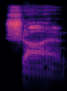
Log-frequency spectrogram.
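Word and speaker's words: Shauhin: if they go for Shahan, am I saying his name right? I never know. We love you. I just don't know how to say it. Say Shahan. Okay. Shahin. So you go for Shahin.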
